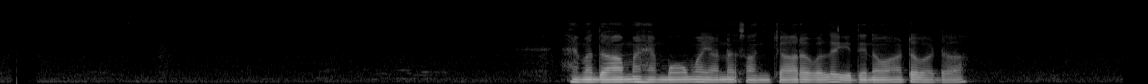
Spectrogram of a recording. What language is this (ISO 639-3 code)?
sin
